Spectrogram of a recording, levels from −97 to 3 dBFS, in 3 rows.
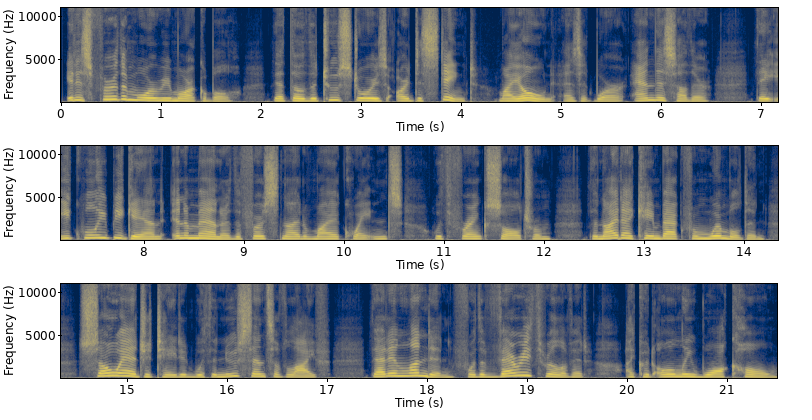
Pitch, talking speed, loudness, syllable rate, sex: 235 Hz, 170 wpm, -16 LUFS, 5.0 syllables/s, female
